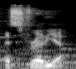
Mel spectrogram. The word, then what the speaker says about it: Estrella: But, of course, those of us who speak Spanish would know that the double L is pronounced with a Y. So it's Estrella, which is kind of sounds a lot like Australia.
